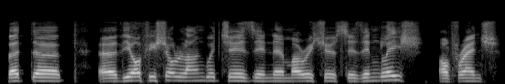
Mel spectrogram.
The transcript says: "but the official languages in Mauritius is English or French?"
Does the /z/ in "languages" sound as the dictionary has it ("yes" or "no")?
yes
